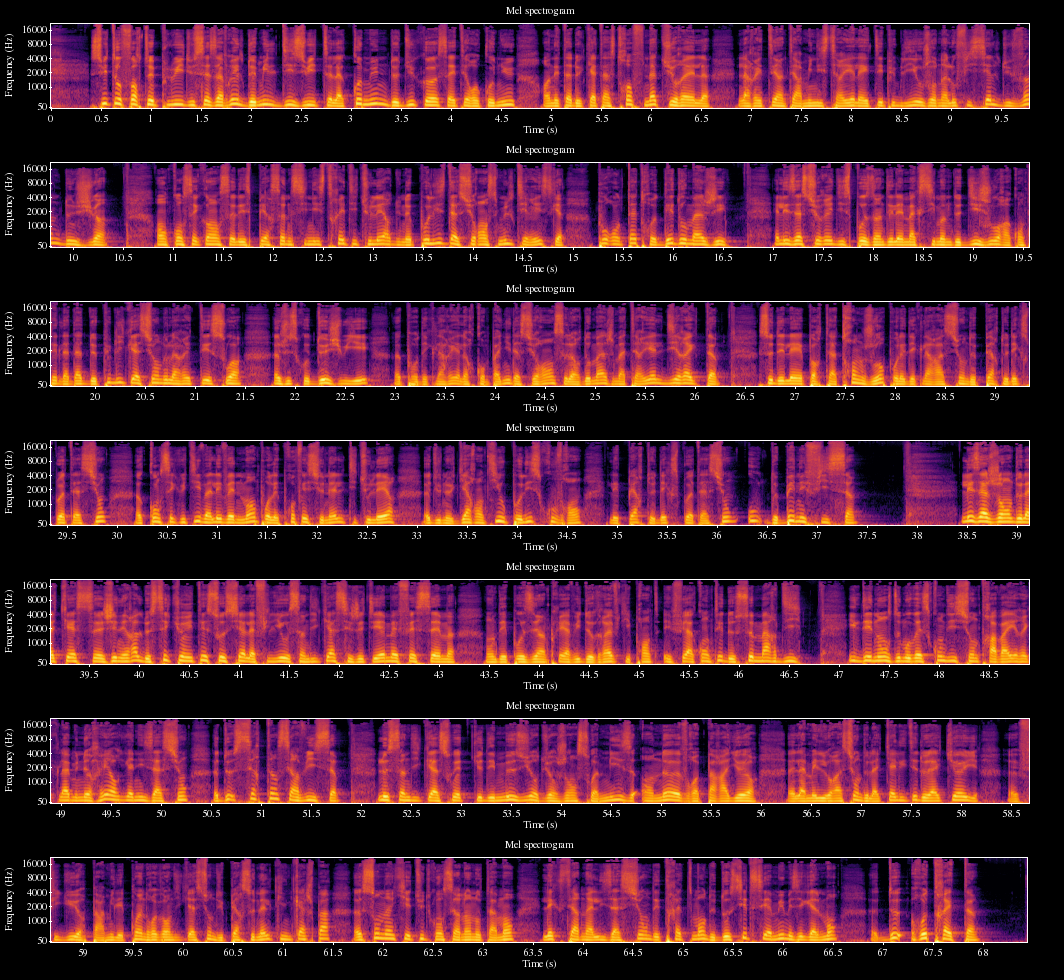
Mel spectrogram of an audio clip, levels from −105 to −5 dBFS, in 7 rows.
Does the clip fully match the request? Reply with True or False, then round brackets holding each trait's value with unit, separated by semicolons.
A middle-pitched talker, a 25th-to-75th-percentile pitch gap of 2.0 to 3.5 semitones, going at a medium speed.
False (145 Hz; 4.2 semitones; 170 wpm)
